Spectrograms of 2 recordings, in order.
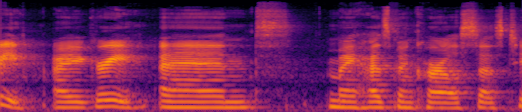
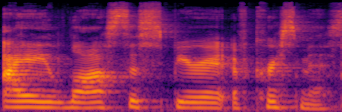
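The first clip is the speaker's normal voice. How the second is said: ordinary talk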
